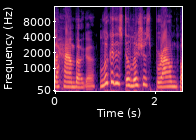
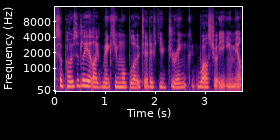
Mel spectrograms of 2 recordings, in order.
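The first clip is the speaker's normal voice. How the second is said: ordinary talk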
